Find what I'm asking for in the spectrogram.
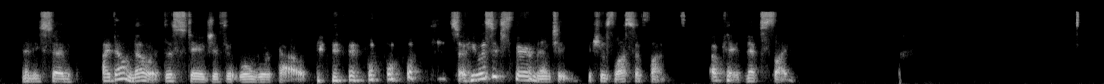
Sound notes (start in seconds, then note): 3.2 laughs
